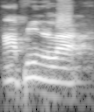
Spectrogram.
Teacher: See, there is a vibration in our nose. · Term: nasal sound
